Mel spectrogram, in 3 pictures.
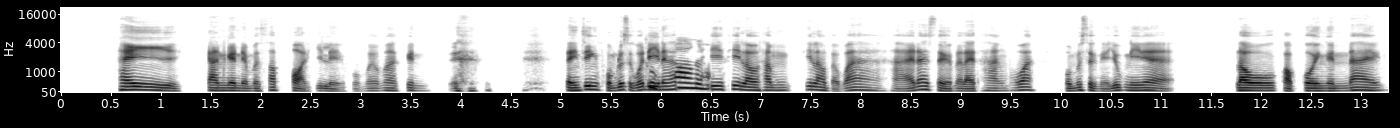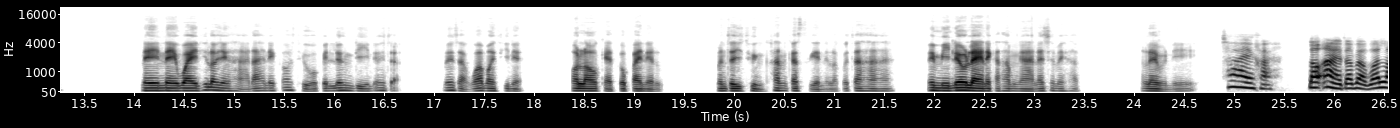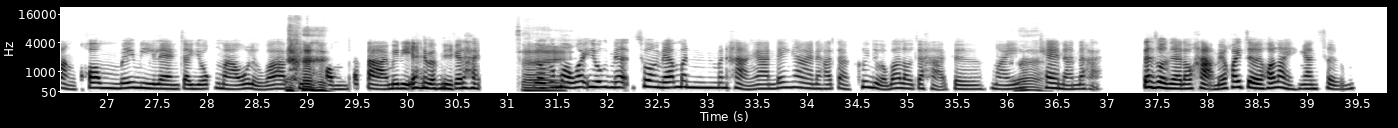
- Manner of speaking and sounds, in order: chuckle; chuckle; laughing while speaking: "อะไรแบบนี้ก็ได้"; other background noise
- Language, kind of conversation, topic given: Thai, unstructured, การวางแผนการเงินช่วยให้คุณรู้สึกมั่นใจมากขึ้นไหม?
